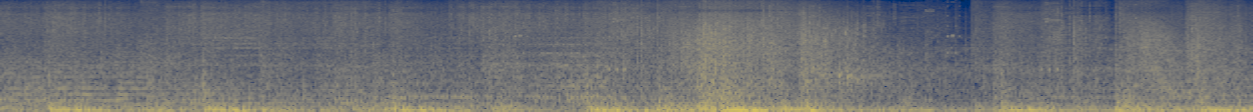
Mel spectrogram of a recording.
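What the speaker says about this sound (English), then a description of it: "Now, use your missile!" Missile explosions in the video game Metroid: Other M, a run of loud booming bursts layered over a dense, roaring game soundscape for the whole stretch, with no talk.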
